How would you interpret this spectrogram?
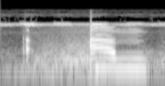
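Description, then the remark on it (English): Recorded crickets are played, chirping in a steady, unbroken high-pitched drone that runs the whole time, fairly loud, with a short voiced sound cutting in briefly partway through. “Do you know we were playing crickets?”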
